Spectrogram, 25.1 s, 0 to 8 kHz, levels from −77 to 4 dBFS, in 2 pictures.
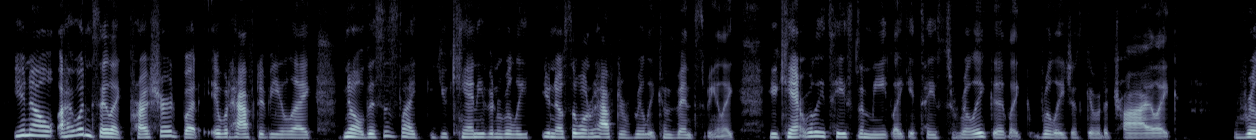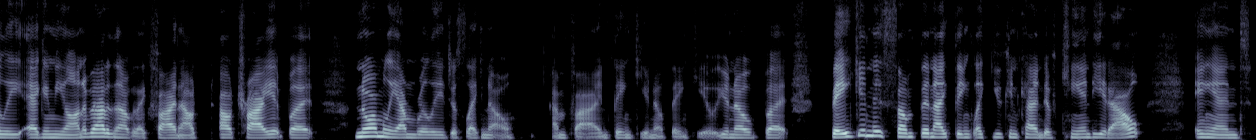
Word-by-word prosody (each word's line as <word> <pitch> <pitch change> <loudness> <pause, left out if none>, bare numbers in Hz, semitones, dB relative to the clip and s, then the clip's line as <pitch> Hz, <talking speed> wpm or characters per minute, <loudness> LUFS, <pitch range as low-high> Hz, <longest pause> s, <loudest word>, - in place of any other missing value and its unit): you 275 +3 +4
know, 275 -3 +4
I 230 +3 +3
wouldn't 295 -2 +2
say, 215 - +4
like, 195 -5 +2
pressured, 220 +7 0
but 180 -1 +2
it 200 - +1
would 200 0 -2
have 185 -1 +4
to 185 - -4
be, 180 0 -6
like, 165 -1 -2 0.2
"No, 205 -5 +4
this 190 0 -1
is, 245 -4 -8
like, 190 -5 -1
you 185 +1 -11
can't 190 0 -2
even 190 -1 -3
really," 175 -2 -4
you 210 - -2
know? 185 -3 0
Someone 205 +1 0
would 205 - -3
have 190 0 +5
to 175 -2 -8
really 175 +2 -7
convince 165 -1 -7
me, - - -9
like, - - -7 0.3
"You 190 - -1
can't 200 +3 +2
really 230 +1 +2
taste 200 -2 -2
the 195 - -3
meat," 170 -1 -5
like, - - -7
"it 200 - -7
tastes 165 -2 -11
really 195 +6 0
good," 170 -4 -6
like, - - -8 0.2
"really, 180 - -4
just 85 0 -13
give - - -6
it 80 - -9
a - - -7
try," 80 0 0
like, 85 - -4 0.6
really 175 0 +1
egging 175 +1 +1
me 175 -1 -1
on 160 +1 +2
about 215 +1 +6
it, - - 0
then 175 -2 +2
I'd 165 - 0
be - - -6
like, - - -5
"Fine, 155 +1 +2
I'll - - +1 0.2
I'll 170 0 +4
try 160 -2 +5
it." 180 +2 -2
But, 155 -2 +1 0.4
normally, 220 -3 +6
I'm 170 0 +2
really 165 -1 -3
just - - -7
like, - - -2
"No. - - -6 0.4
I'm 80 -1 -6
fine. - - -4
Thank 80 0 -7
you, - - -6
no, 80 -1 -7
thank 75 -1 -10
you." - - -8
You 175 - -4
know? 160 -1 0
But, 160 -1 +1 0.4
bacon 220 +9 +6
is 255 -3 +2
something, 210 -1 +4
I 190 0 +6
think, 180 -2 -3
like, 175 - -2
you 190 -1 -6
can 185 -1 -5
kind 175 -1 0
of 160 - -5
candy-it-out 185 - +1 0.6
and 165 -4 -1
180 Hz, 225 wpm, -24 LUFS, 165-205 Hz, 0.6 s, about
